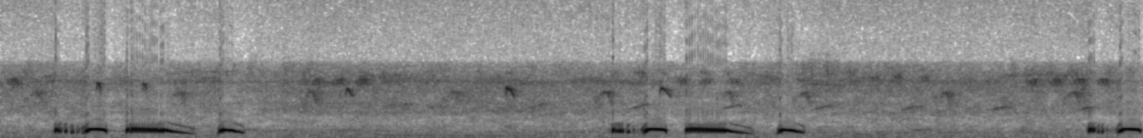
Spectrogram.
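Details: A female spotted dove calls to the male with two complete phrases about five seconds apart. Each has paired short coos, a long descending coo and a trailing brief note. A third phrase starts as the clip ends.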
